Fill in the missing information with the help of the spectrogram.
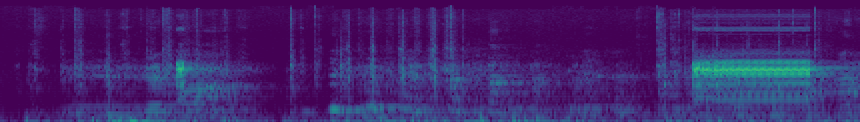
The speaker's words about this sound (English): And the nose lights up, right? And there's a buzzer, and the nose lights up, and then of course you're, I don't know, you're disqualified or whatever at that point.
